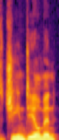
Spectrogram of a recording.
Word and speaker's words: Jeanne Dielman: And I'm going to do the English pronunciation because I don't care. It's Gene Dielman, 23 Commerce Quay, 1080 Brussels. – Oui, je l'ai vu plus ou moins, Jeanne Dielman.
